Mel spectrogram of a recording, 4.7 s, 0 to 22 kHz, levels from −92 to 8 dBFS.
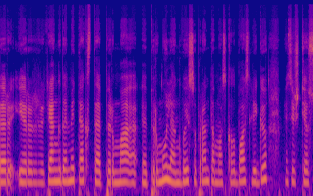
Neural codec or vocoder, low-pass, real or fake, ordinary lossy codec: none; 19.8 kHz; real; Opus, 32 kbps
